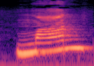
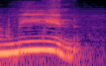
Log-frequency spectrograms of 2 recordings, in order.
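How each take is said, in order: First: The vowel sounds like 'ah'. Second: The vowel sounds like 'ay'. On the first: The speaker calls it wrong. "मान पढ़ना गलत होगा" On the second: The speaker calls it right. "इसे मान नहीं मेन पढ़ेंगे इसे"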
